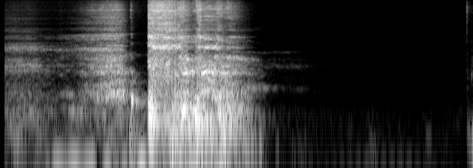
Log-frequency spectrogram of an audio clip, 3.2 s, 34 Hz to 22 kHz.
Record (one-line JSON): {"cough_length": "3.2 s", "cough_amplitude": 32768, "cough_signal_mean_std_ratio": 0.44, "survey_phase": "beta (2021-08-13 to 2022-03-07)", "age": "45-64", "gender": "Male", "wearing_mask": "No", "symptom_fatigue": true, "symptom_onset": "12 days", "smoker_status": "Ex-smoker", "respiratory_condition_asthma": false, "respiratory_condition_other": false, "recruitment_source": "REACT", "submission_delay": "1 day", "covid_test_result": "Negative", "covid_test_method": "RT-qPCR"}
